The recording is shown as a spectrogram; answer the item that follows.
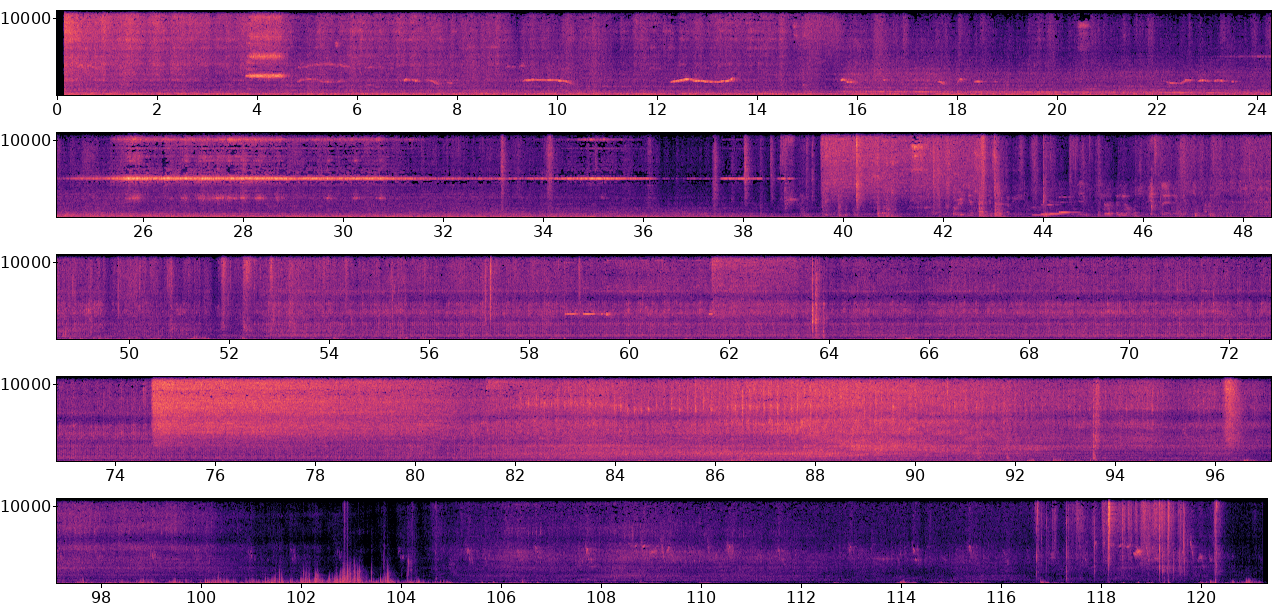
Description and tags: exit from motor train
som voices, whistle and wind, and steps, little reverb
machine, motortrain, outside, train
